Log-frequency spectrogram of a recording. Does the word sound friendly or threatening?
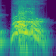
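friendly. It sounds warm and friendly.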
